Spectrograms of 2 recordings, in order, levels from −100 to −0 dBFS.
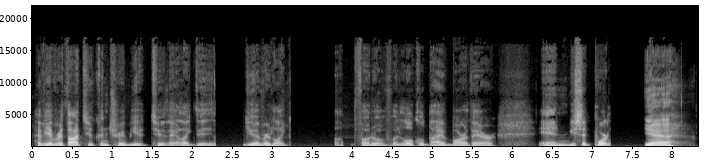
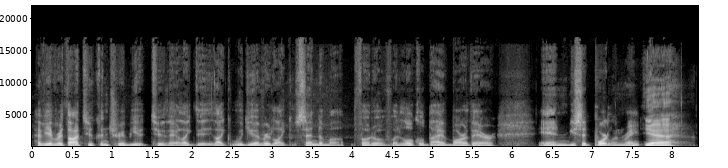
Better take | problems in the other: second | audio cutting out; at 2.5 s, at 3 s for 0.5 s and at 7 s

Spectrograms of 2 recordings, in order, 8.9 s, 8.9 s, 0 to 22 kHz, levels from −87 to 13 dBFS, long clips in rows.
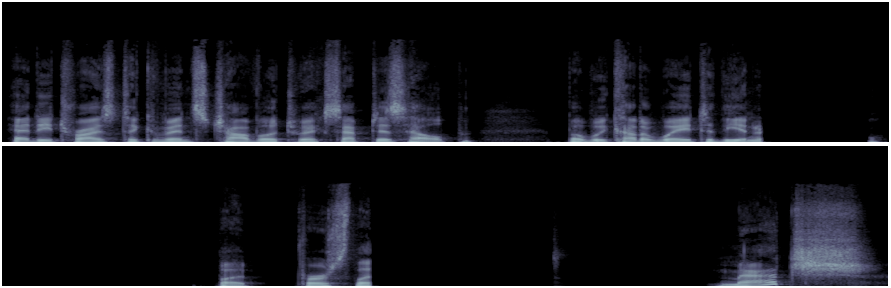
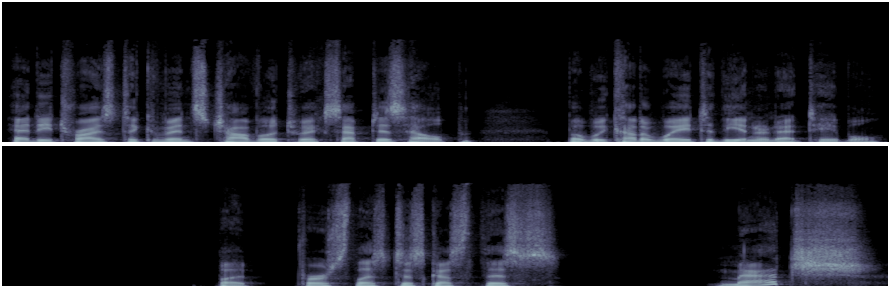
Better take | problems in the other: second | audio cutting out; at 4 s for 0.5 s and at 6.5 s for 1 s

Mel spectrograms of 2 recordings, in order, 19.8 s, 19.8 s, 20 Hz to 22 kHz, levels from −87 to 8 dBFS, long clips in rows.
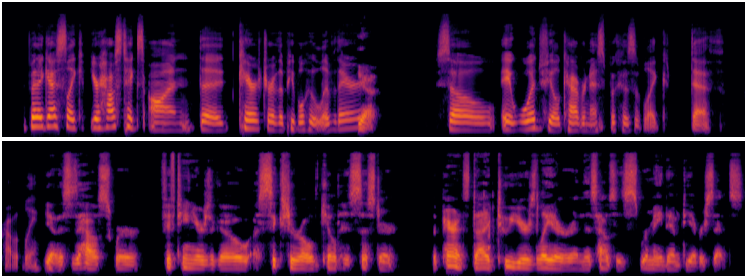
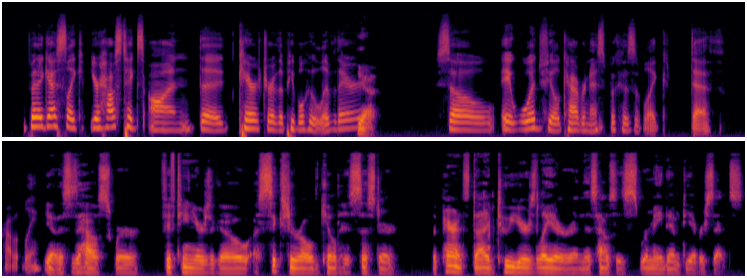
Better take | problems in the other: second | thin; very slightly; fading below 250 Hz

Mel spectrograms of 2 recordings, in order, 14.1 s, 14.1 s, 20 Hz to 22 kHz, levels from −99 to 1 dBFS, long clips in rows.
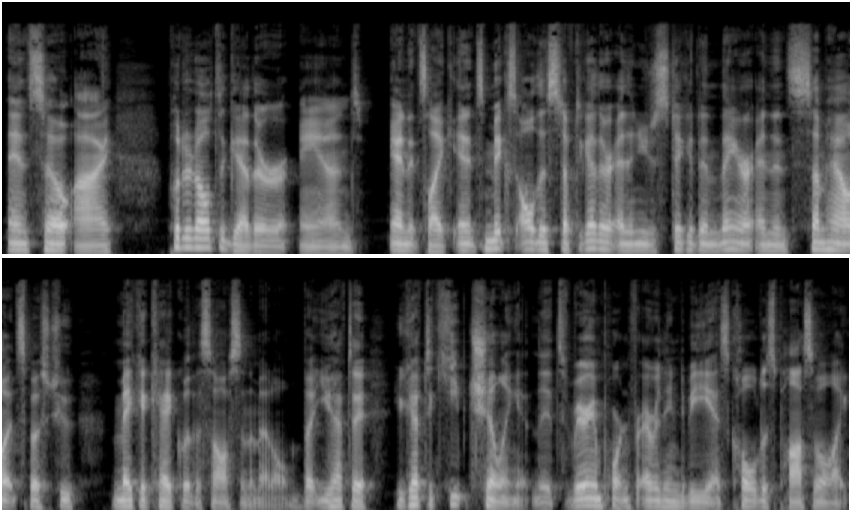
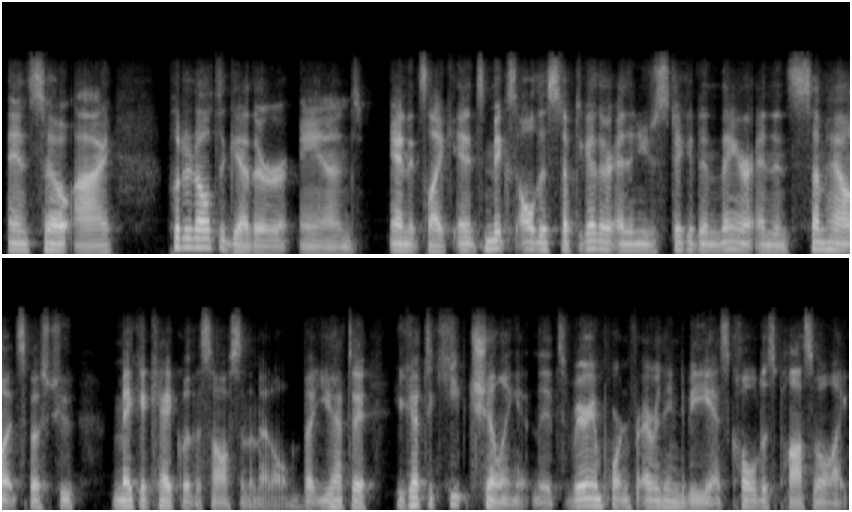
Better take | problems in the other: first | garbled, watery; slightly

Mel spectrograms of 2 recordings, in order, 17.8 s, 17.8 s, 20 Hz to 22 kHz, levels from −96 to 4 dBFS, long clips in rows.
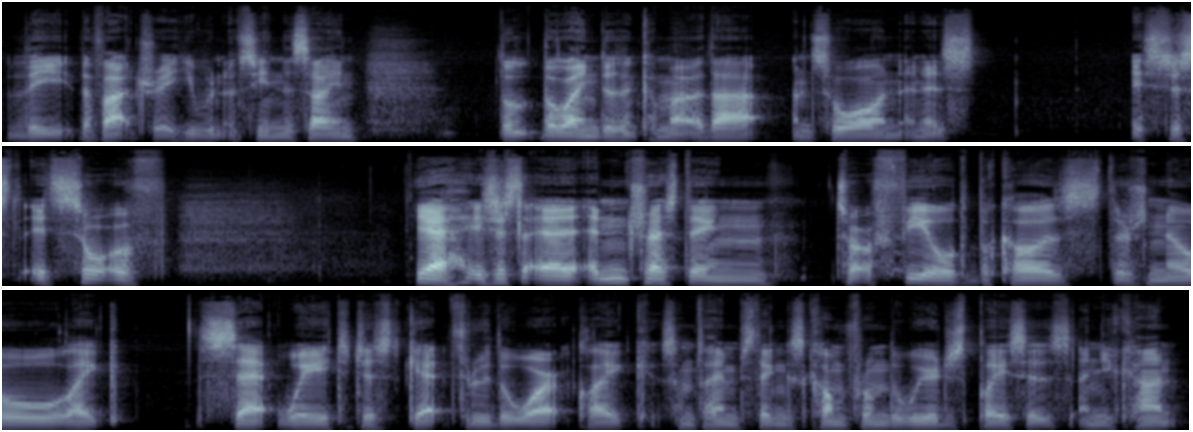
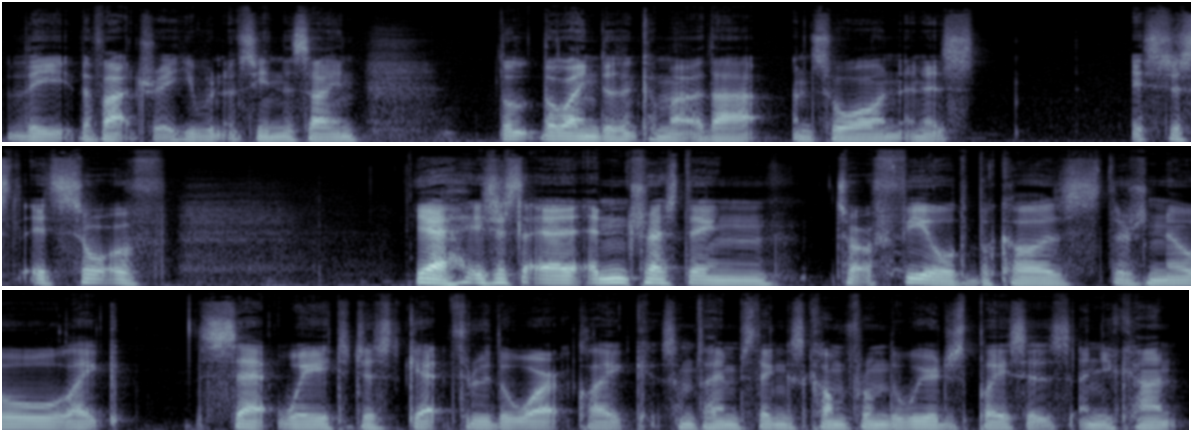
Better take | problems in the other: second | thin; very; fading below 700 Hz

